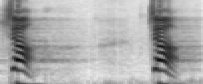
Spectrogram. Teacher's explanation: आपकी जो जीवा है वह तालू के अड़ रही है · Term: तालव्य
